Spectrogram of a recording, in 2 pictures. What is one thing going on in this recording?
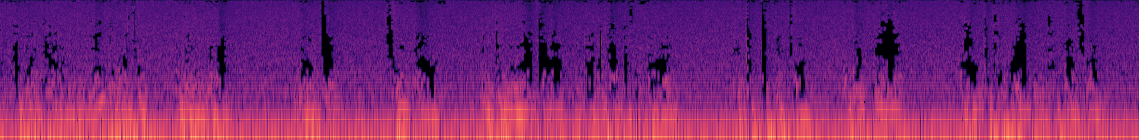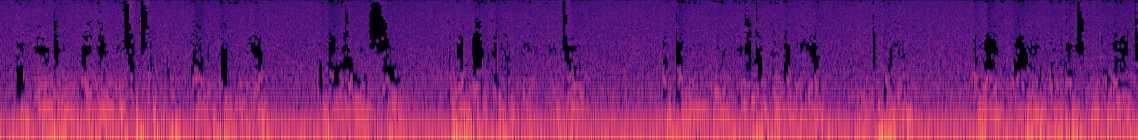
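A middle-aged man speaks calmly into a microphone close by.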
